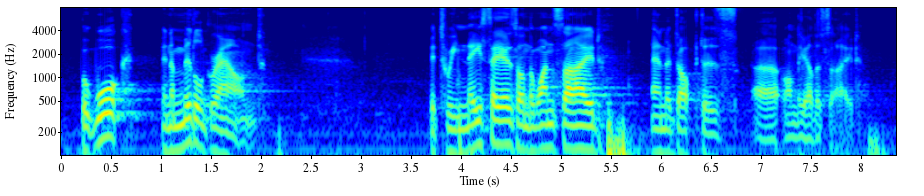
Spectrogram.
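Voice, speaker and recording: A man with an English accent speaks at a medium pitch and a fairly slow pace. His intonation is lively, broken by long, frequent pauses. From England. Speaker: marketing executive. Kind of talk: conference talk.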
